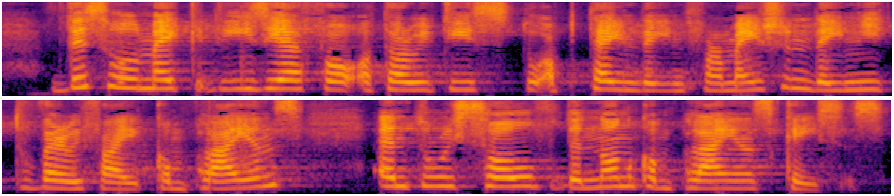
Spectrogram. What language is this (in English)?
English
